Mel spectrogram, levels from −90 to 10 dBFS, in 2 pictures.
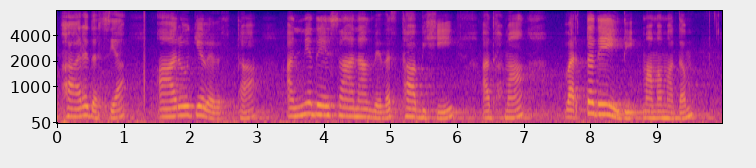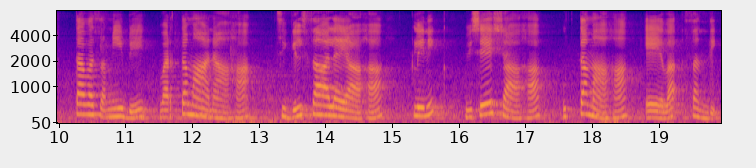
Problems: none marked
